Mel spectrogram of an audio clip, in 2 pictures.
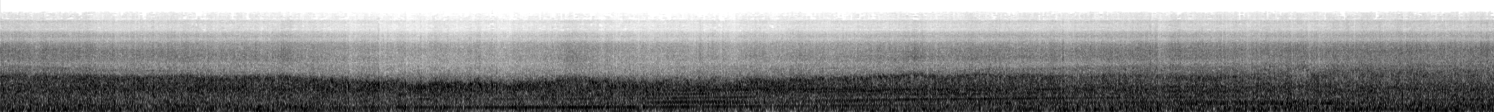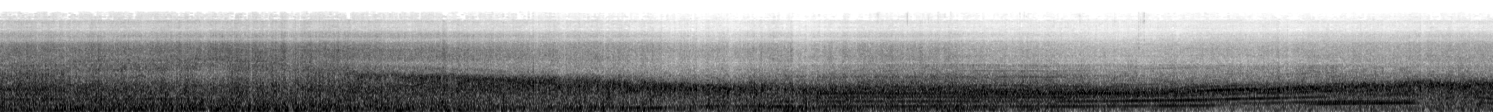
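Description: Onboard sound of a Westfield sports car at speed on a wet track. The engine note climbs through the gears in stepped upshifts, once in the first third and again in the last third, over a steady loud rush of wind and wet-tyre noise.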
